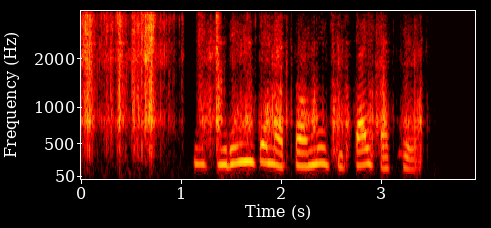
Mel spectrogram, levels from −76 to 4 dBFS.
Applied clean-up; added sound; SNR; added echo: neural mask model RNNoise.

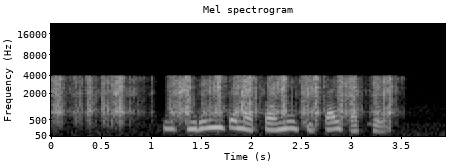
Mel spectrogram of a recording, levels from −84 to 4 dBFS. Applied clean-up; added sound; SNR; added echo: none; Rattle; -3 dB; none.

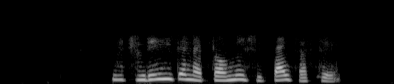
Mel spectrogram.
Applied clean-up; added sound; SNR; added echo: neural mask model DeepFilterNet 3.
